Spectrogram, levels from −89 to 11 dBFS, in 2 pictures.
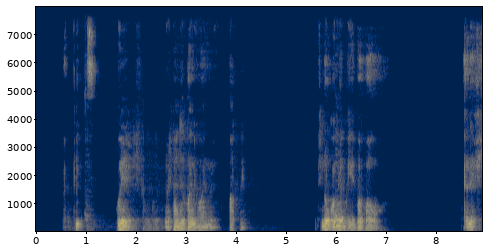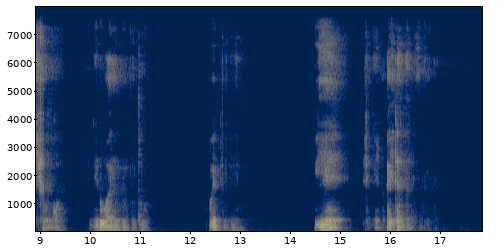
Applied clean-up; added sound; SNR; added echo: neural mask model DeepFilterNet 3.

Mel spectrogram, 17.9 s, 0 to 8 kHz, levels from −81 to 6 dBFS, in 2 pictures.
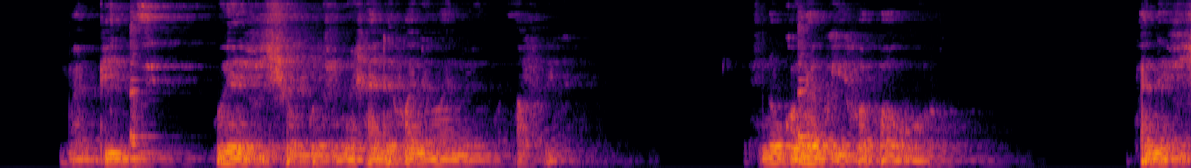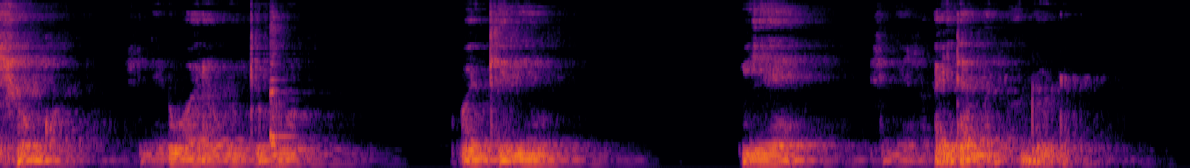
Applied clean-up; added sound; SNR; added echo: neural separator model SepFormer DNS4.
